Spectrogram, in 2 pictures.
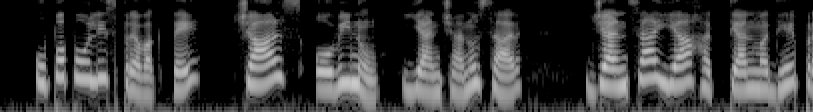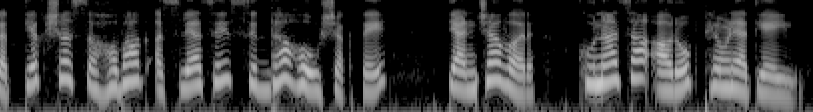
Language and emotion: Marathi, neutral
